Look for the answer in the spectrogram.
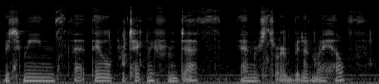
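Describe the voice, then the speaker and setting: A woman whispering softly through a relaxed, rambling ASMR game commentary. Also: deep voice, fairly quick, gravelly, a little hiss or hum. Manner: soft whisper, rambling and easygoing. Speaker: YouTuber playing a game. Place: home room with sprinklers outside.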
